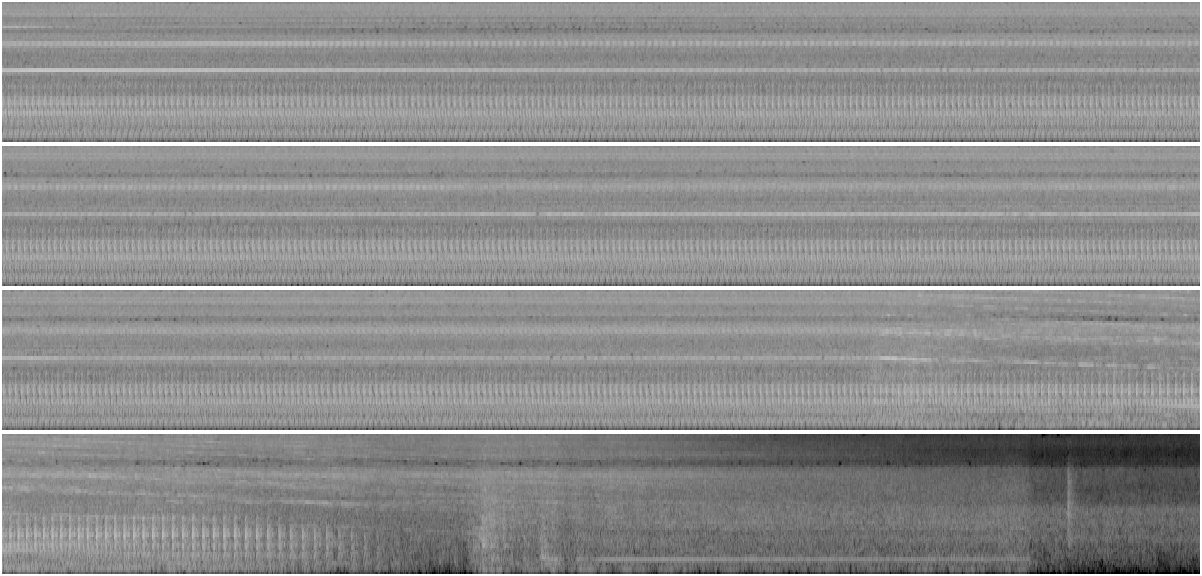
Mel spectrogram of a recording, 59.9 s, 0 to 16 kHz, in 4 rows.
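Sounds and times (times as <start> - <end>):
washing machine spinning: 0.0 - 58.2.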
